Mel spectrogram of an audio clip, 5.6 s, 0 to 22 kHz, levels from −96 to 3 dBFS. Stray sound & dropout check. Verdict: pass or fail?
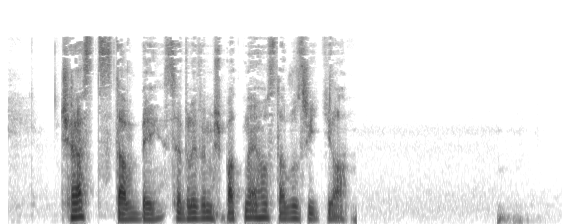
pass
